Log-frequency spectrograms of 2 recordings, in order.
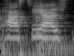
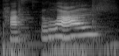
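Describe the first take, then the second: First: The double L is not pronounced. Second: The double L is pronounced. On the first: This is how the speaker says it. "I also don't pronounce the two L's" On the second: People in other countries say it this way. "I think I've heard people in different countries say pastillage"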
